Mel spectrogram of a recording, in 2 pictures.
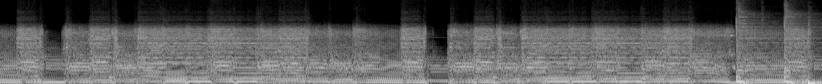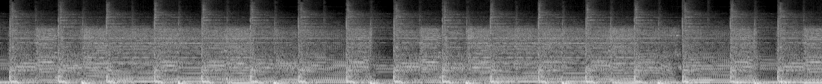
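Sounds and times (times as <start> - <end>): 
rock music: 0.2 - 16.4.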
